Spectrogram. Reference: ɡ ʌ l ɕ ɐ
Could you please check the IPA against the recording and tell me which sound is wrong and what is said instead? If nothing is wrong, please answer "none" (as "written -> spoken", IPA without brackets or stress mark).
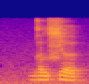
ɐ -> ə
